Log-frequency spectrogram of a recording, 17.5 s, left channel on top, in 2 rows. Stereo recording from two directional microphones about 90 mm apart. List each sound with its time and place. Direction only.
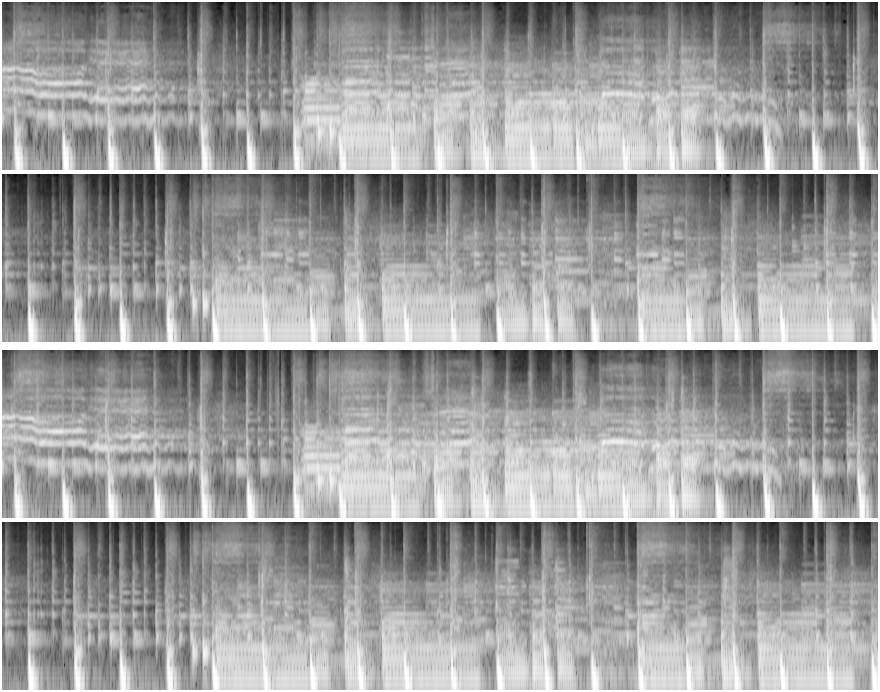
0.0 s music: 25° right (ahead or behind)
